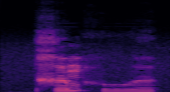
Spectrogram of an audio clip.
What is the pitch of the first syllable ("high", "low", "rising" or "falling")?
rising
